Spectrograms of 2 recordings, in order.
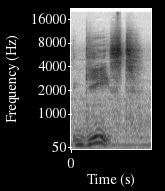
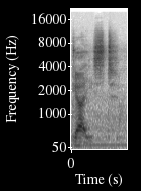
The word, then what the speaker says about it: Geist: "Geese?" No, my last name is pronounced Gist with the long I as in poltergeist.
